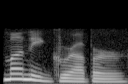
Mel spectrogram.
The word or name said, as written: money-grubber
